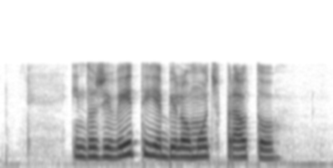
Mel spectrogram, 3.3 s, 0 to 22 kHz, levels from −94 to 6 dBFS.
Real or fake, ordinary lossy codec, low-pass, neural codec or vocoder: real; none; 5.4 kHz; none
